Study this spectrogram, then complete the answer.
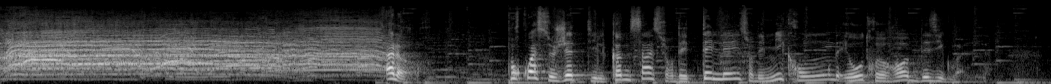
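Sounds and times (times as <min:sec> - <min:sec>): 
excited crowd of shoppers shouting and whooping: 0:00.0 - 0:03.9
speech: 0:03.9 - 0:04.2, 0:05.1 - 0:09.8.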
